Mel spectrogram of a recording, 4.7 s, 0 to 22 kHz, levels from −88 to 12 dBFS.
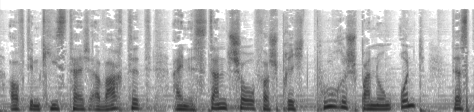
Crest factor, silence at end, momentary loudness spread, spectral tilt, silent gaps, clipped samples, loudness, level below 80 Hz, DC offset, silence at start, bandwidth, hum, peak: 12 dB; 0.05 s; 6 LU; -6 dB/octave; none; under 0.1%; -12 LUFS; -34 dBFS; under 0.1%; 0 s; 15.5 kHz; none; 0 dBFS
